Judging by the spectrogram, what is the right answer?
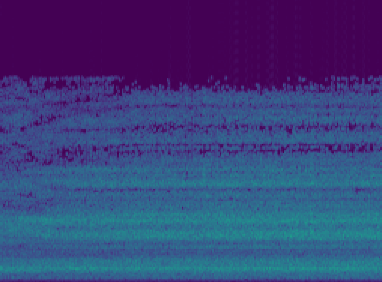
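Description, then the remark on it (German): A loud, steady rushing roar like a rising storm wind, broad and hissing, holding at an even level for several seconds with no voices. “Da war plötzlich ein mächtiges Rauschen zu hören, fast so, wie wenn ein Sturm aufkommt.”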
